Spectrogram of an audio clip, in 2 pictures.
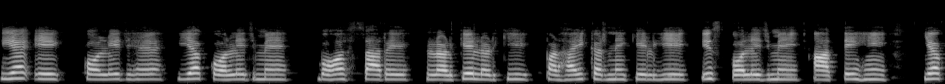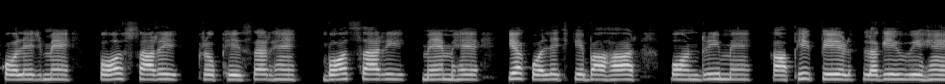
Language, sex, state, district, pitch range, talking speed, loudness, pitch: Hindi, female, Bihar, Lakhisarai, 225-240 Hz, 135 wpm, -18 LUFS, 230 Hz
